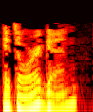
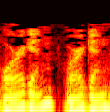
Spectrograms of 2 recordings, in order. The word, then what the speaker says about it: Oregon: It's Oregon. It's a schwa. Oregon. Repeat after me. Oregon.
